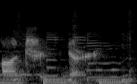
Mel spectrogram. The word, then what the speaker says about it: entrepreneur: can pronounce it sure entrepreneur is pronounced as entrepreneur let's break it down on like an on true rhymes with du Pro like the beginning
